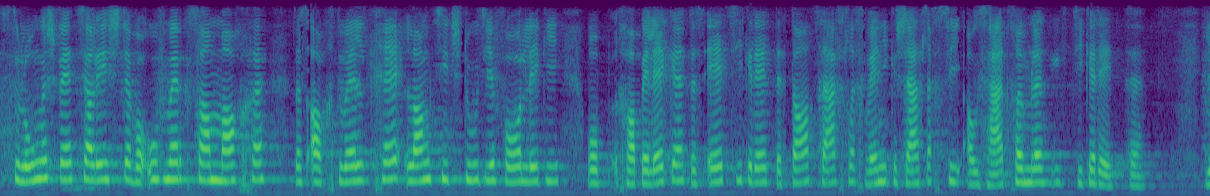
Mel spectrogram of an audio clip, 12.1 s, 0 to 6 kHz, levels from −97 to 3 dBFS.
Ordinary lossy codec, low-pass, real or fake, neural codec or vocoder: AAC, 24 kbps; 5.4 kHz; real; none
